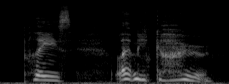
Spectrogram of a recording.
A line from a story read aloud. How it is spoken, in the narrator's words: pleaded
